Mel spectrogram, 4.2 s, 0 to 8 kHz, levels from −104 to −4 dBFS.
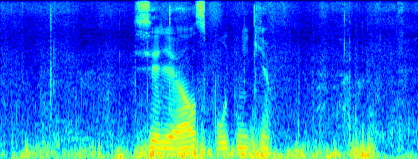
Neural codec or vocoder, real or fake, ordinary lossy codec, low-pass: none; real; none; none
